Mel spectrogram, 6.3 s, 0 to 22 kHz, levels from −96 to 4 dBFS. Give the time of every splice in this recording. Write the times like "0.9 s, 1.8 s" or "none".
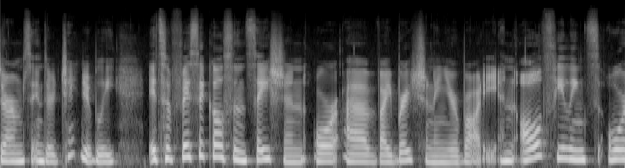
none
